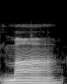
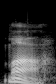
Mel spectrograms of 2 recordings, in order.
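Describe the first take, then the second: First: The pitch stays level and steady. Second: The pitch starts high and falls. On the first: "I'm keeping it level" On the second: "it's a high falling tone"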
